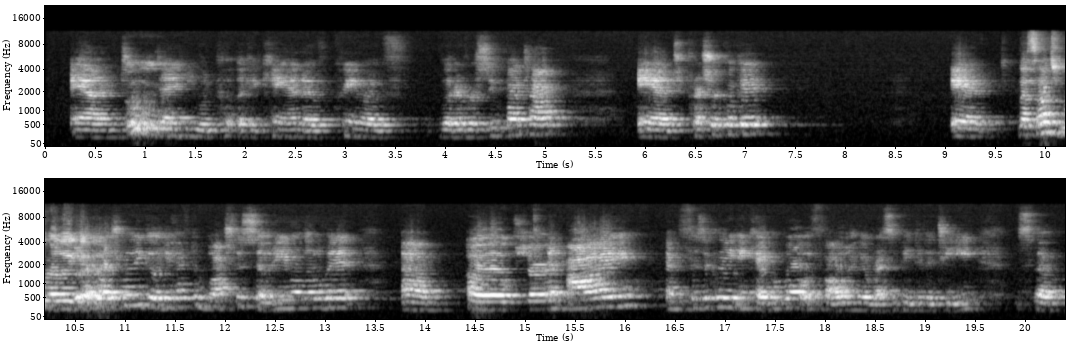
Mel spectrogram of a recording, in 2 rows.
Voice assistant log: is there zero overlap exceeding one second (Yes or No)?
Yes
